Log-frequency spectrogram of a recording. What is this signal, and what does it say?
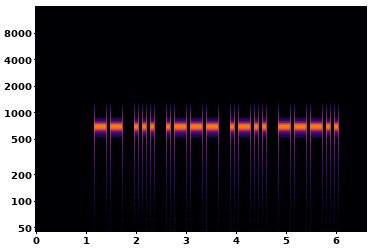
Morse code, heard as a keyed tone, about 15 wpm, 700 Hz. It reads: MSJL8
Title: Code Groups - 5 Letter:Numbers - 15wpm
